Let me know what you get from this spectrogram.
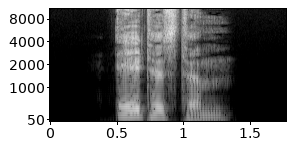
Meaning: strong dative masculine/neuter singular superlative degree of alt
- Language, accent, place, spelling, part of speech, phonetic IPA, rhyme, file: German, Germany, Berlin, ältestem, adjective, [ˈɛltəstəm], -ɛltəstəm, De-ältestem.ogg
